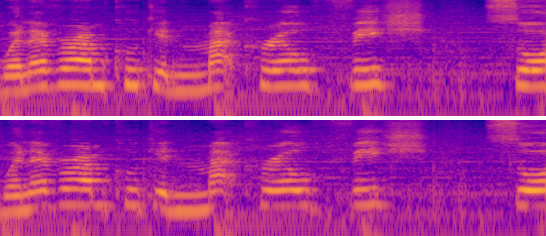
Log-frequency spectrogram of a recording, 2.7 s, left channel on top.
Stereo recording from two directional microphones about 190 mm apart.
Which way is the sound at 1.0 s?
30° left (ahead or behind).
